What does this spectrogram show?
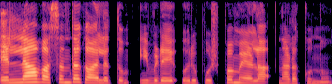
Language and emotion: Malayalam, neutral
